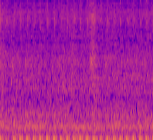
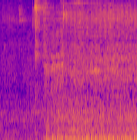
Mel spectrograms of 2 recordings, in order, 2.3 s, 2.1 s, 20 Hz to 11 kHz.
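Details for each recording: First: Honda Click 150 scooter after overhaul for oil starvation damage, no check engine light: soft, even idle with the earlier metallic tang-tang tapping gone; quiet, healthy engine. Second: Honda Click 150 scooter run low on oil, before overhaul: fires up to a loud idle with a harsh metallic clatter; mechanic says it is a crankshaft and connecting rod problem and the block may also be damaged.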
